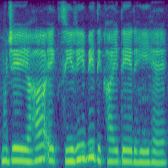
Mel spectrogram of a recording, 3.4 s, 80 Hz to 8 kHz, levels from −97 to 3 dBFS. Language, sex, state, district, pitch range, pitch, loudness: Hindi, female, Arunachal Pradesh, Lower Dibang Valley, 195-215 Hz, 200 Hz, -15 LUFS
